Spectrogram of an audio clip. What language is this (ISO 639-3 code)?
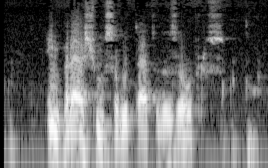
por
